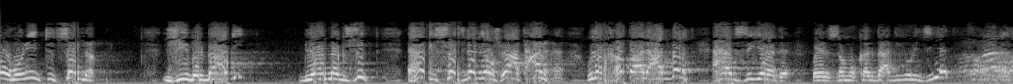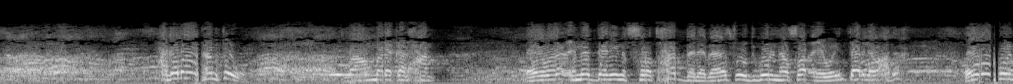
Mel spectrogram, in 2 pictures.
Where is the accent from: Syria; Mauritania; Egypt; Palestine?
Mauritania; احنا موريتاني بينا كبر احنا موريتاني بينا كبر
